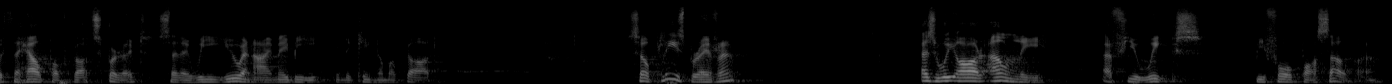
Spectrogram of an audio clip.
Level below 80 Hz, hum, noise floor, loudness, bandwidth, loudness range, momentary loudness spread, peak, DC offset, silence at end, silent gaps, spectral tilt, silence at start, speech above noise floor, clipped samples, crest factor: -76 dBFS; none; -78 dBFS; -45 LUFS; 15.5 kHz; 10 LU; 16 LU; -22 dBFS; under 0.1%; 0.1 s; none; -3.5 dB/octave; 0 s; 33 dB; under 0.1%; 24 dB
